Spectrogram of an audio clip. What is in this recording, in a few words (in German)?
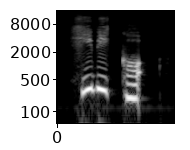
"hibiko", japanische maedchennamen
